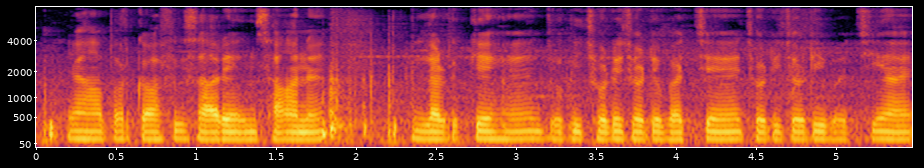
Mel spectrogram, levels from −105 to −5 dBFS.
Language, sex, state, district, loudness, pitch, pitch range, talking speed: Hindi, male, Odisha, Nuapada, -18 LUFS, 115 Hz, 110-115 Hz, 195 wpm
